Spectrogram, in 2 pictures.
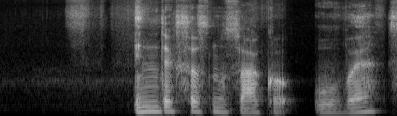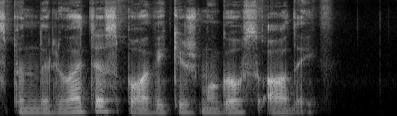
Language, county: Lithuanian, Panevėžys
